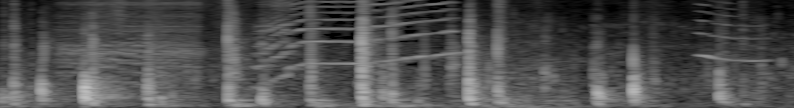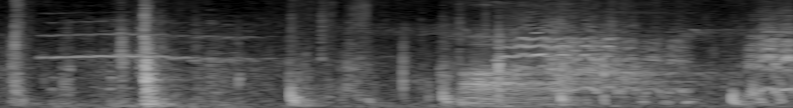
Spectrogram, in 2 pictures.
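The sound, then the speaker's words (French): Horses whinny beside a waiting carriage. A few shrill, wavering neighs rise and fall over a run of sharp knocking clatters. No voices are heard. “Ils sont beaux. Ils ont coûté cher. Les chevaux en sont-ils moins beaux?”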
